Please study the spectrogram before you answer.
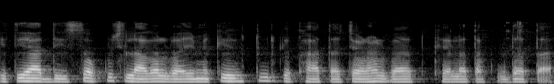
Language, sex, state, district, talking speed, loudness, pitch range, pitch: Bhojpuri, female, Bihar, Muzaffarpur, 150 wpm, -19 LUFS, 125-140 Hz, 130 Hz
